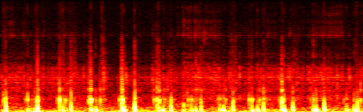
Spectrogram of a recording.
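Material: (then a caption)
Cardboard. Fingertips tap and scratch the glossy back cover of a solid, medium hardcover book. The taps are dull, low thuds that die away almost instantly, coming in an irregular, fairly quick rhythm over a faint rustling scratch.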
